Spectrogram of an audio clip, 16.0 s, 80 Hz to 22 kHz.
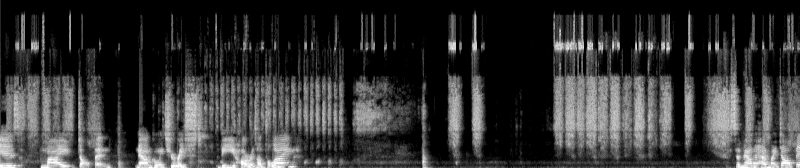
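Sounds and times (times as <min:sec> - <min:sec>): eraser rubbing on paper: 0:00.0 - 0:02.1, 0:03.7 - 0:08.0, 0:09.0 - 0:09.7, 0:11.1 - 0:16.0.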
